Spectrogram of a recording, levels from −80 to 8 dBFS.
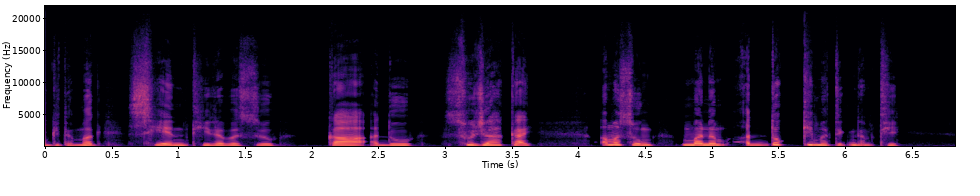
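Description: No faults are audible anywhere in the recording: no dropouts, glitches, distortion or timing errors.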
